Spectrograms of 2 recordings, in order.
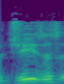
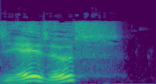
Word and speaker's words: Jesus: Of course, the German pronunciation of Jesus is Jesus, and they didn't have the change in the pronunciation of the letter J as we do in English. The letter J in German still is pronounced like a Y.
